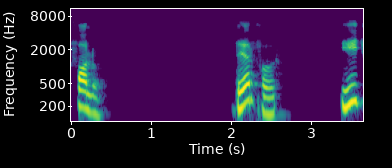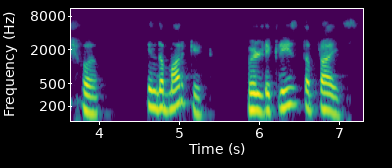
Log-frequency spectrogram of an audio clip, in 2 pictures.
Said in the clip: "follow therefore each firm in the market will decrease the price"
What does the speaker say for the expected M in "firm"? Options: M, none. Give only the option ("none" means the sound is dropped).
none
